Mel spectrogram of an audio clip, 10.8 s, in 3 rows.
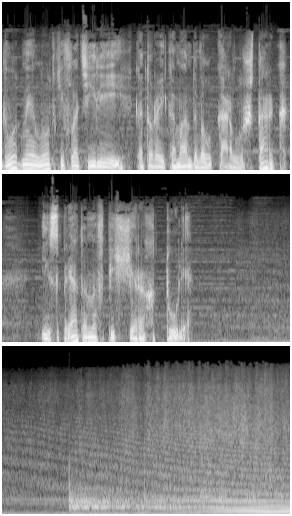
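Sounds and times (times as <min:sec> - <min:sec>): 
speech: 0:00.0 - 0:06.1
Messerschmitt 264 and Heinkel 177 propeller aircraft taking off near Oslo: 0:03.4 - 0:10.8.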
